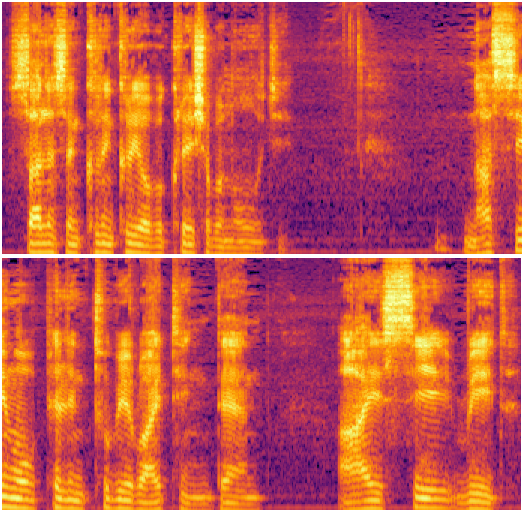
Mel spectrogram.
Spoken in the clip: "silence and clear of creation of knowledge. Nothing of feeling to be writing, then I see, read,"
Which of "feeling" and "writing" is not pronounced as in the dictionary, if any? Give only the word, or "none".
feeling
